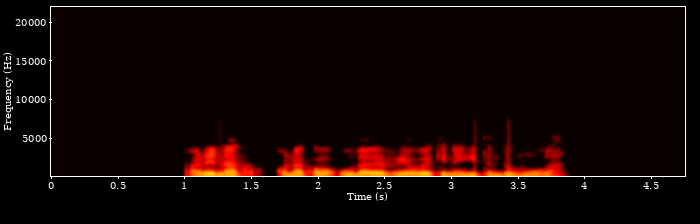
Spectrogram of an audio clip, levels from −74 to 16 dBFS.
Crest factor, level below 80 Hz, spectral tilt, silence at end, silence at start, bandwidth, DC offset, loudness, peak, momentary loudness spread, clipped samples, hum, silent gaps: 18 dB; -54 dBFS; -9 dB/octave; 0.95 s; 1.05 s; 5.4 kHz; under 0.1%; -19 LUFS; -2 dBFS; 12 LU; under 0.1%; none; none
